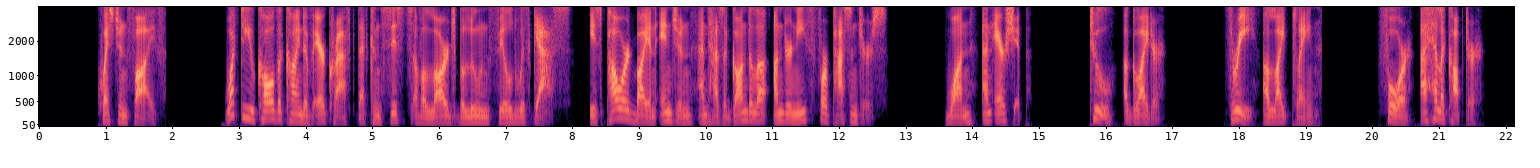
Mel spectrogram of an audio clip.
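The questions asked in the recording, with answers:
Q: What do you call the kind of aircraft that consists of a large balloon filled with gas, is powered by an engine and has a gondola underneath for passengers?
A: 1: An airship.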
